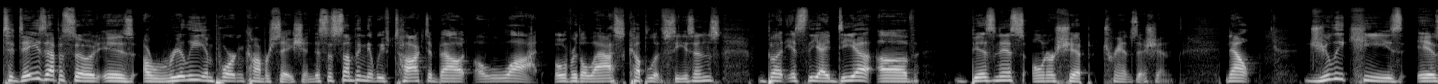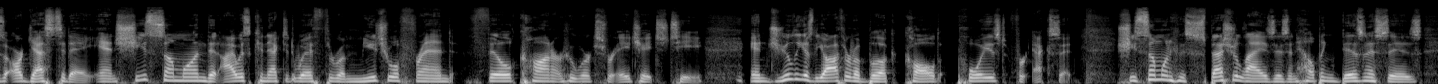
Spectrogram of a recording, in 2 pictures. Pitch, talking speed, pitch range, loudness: 150 Hz, 155 wpm, 140-170 Hz, -19 LUFS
